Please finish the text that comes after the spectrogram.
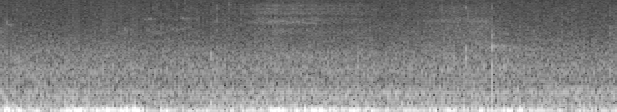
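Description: Strong gusting wind in the Alps ahead of a storm buffets the microphone with a continuous loud low roar that surges and eases, and there is no talking.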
